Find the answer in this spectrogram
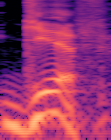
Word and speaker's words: GIF: opinion about jack said gif is pronounced with a hard g you know some people say jeff no jack says ha-ha it's got to be gif okay can we settle this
